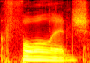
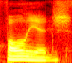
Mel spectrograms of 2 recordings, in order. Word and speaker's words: foliage: baby because tell them foliage that's not how you say it foliage foliage foliage it's the Foliage for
